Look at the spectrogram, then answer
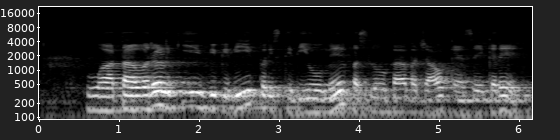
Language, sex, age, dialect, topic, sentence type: Hindi, male, 36-40, Hindustani Malvi Khadi Boli, agriculture, question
